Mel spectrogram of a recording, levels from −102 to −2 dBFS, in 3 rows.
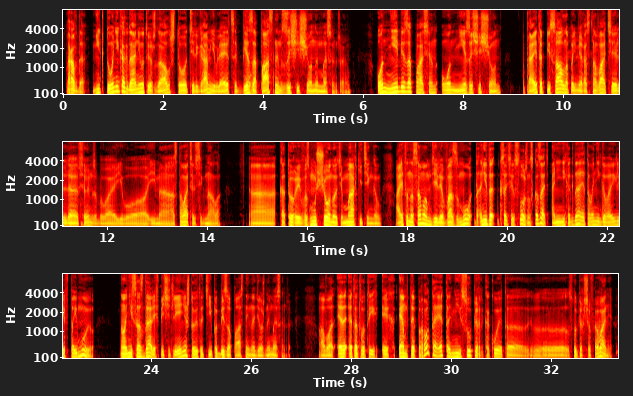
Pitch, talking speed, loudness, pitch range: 105 Hz, 130 wpm, -30 LUFS, 90-120 Hz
